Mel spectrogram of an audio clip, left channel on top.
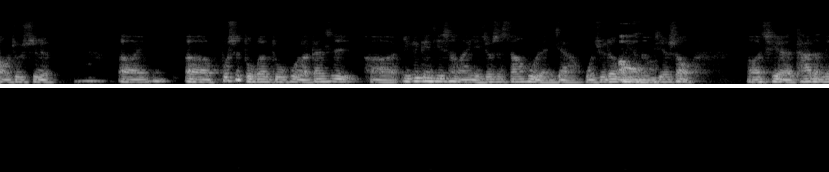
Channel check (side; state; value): right; silent; 58 dB below the other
